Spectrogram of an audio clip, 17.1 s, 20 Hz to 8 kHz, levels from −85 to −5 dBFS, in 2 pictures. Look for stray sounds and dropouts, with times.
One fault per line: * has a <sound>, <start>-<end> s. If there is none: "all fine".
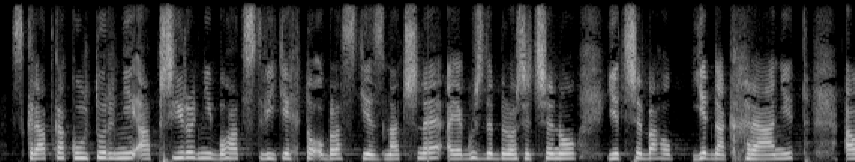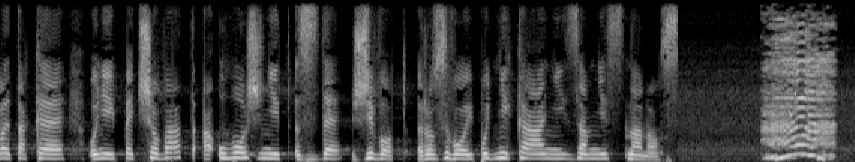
* has a squeak, 16.2-16.9 s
